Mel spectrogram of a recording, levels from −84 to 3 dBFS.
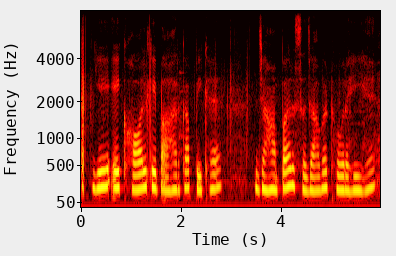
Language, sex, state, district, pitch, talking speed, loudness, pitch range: Hindi, female, Bihar, Gopalganj, 195 Hz, 140 wpm, -25 LUFS, 175-205 Hz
